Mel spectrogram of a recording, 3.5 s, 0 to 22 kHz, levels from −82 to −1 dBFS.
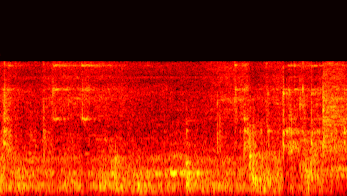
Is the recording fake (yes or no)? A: yes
